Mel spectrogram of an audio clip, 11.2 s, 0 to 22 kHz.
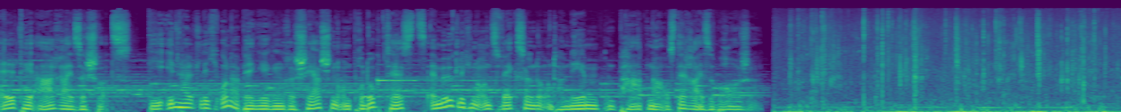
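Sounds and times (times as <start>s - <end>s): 
speech: 0.0s - 7.6s
horse walking slowly with hooves clip-clopping: 7.8s - 11.2s.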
